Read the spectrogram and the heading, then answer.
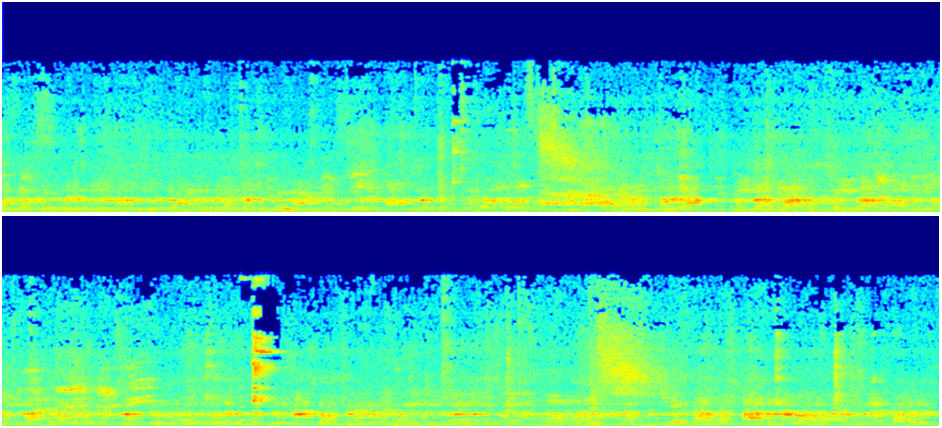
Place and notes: pendant le tournage de Signature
